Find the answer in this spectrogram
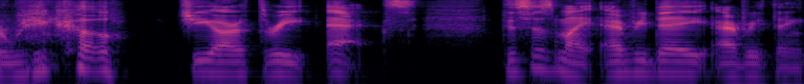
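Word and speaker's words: Ricoh GR IIIx: be my everyday carry the R grx 3 that's probably not how you say it the RICO gr3 X this is my everyday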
